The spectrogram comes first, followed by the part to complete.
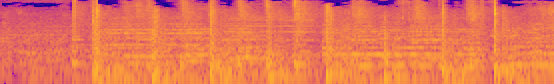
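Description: Band music comes in loudly about half a second in: a steady drum beat of about two strokes a second under held notes.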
